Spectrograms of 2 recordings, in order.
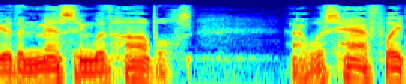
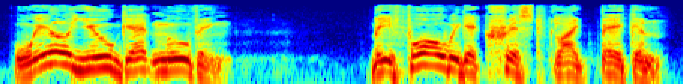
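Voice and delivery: loud, high-pitched urgent demand; exasperated command; 10 semitones higher, 4 dB louder than usual. Acted. Old man urging Raven to move before they burn, exasperated shout. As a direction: raise voice and pitch, drawing out the order.

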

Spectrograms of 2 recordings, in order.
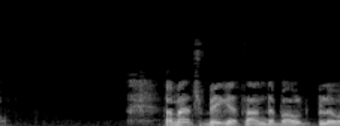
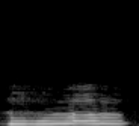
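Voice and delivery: tiny high-pitched squeak; 13 semitones higher than usual. A narrator's reading. Senior wizard shocked by the topic, squeaking. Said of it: "squeaked the senior wrangler".

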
